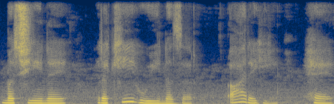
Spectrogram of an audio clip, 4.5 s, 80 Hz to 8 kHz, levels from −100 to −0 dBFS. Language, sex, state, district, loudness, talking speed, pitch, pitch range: Hindi, female, Madhya Pradesh, Umaria, -17 LUFS, 95 wpm, 165 Hz, 155-175 Hz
